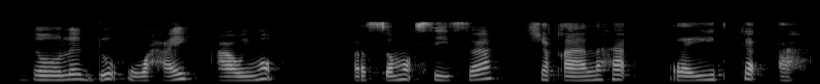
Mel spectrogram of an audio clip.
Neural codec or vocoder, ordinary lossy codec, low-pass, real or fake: codec, 16 kHz, 4 kbps, X-Codec, HuBERT features, trained on balanced general audio; MP3, 48 kbps; 7.2 kHz; fake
